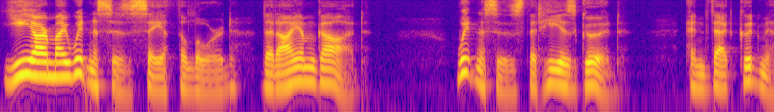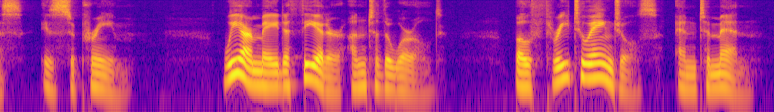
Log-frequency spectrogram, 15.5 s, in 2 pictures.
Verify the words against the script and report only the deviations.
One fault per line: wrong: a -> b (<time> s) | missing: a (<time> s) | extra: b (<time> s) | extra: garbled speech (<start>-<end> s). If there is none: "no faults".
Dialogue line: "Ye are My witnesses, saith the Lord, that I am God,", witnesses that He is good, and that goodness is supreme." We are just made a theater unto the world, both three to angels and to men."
missing: just (10.3 s)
